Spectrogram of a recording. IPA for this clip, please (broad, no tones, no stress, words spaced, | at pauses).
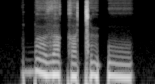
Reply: ɓɵ ðɐkɐǀʉ ʔu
